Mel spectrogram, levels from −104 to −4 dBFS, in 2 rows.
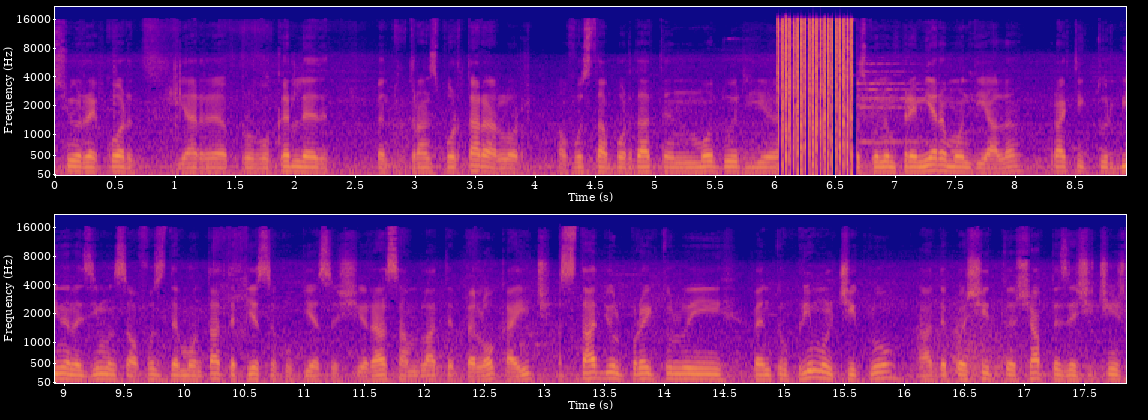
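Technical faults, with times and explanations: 6.03–6.69 s, compressed stream played as audio: loud chattering static replaces the sound. An undecoded Dolby Digital stream, which fits AC-3 at 384 kbps, is being treated as samples. Each 8 ms noise burst is followed by zero padding, 31.25 times a second. That steady rattle with silent gaps sets it apart from random hiss or distortion.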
